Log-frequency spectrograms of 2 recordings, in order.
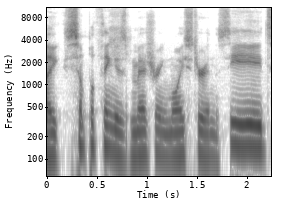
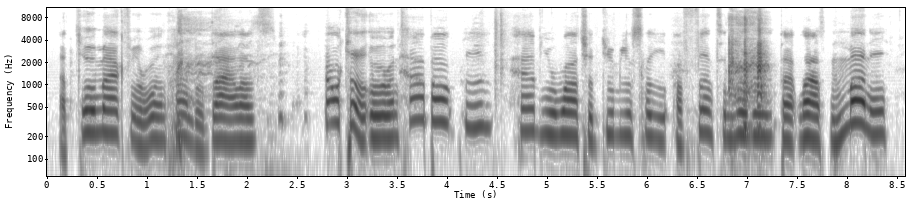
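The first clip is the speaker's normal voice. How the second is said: very high, cartoonish put-on character voice; 9 semitones higher than usual. Reading out a requested trivia question in a Meatwad voice. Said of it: "Tomac asked for it to be in a Meatwad voice".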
